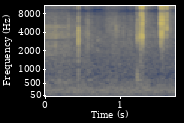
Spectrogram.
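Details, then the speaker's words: Shimano Chronarch baitcasting reel during service: a handful of crisp, bright clicks as the drag star is turned from the plastic drag clicker; normal operation. "hear that clicking. So, when you take this handle off right here, you pull that cover off where that nut is, you pull the nut off, and you pull that handle off, there's a little plastic um, it's not a washer, but it's a clicker that goes in."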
